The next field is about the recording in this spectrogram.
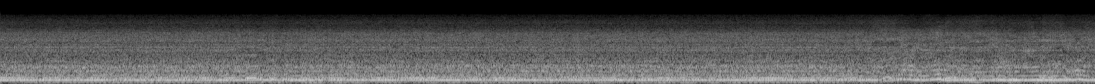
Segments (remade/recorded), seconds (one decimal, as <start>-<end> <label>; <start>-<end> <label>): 0.0-2.4 recorded; 2.4-3.0 remade; 3.0-8.5 recorded; 8.5-11.0 remade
